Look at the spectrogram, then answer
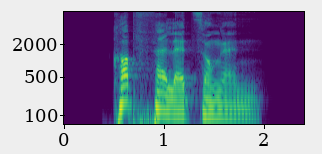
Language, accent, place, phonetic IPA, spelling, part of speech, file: German, Germany, Berlin, [ˈkɔp͡ffɛɐ̯ˌlɛt͡sʊŋən], Kopfverletzungen, noun, De-Kopfverletzungen.ogg
- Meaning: plural of Kopfverletzung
